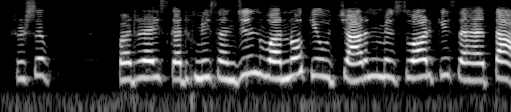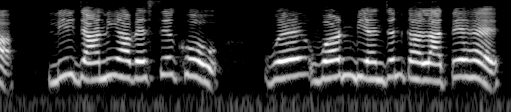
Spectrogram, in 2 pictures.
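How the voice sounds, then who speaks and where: A woman teaches a grammar lesson. Her voice sits very high, and she explains patiently, restating each definition and example more than once. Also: fairly bright tone.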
